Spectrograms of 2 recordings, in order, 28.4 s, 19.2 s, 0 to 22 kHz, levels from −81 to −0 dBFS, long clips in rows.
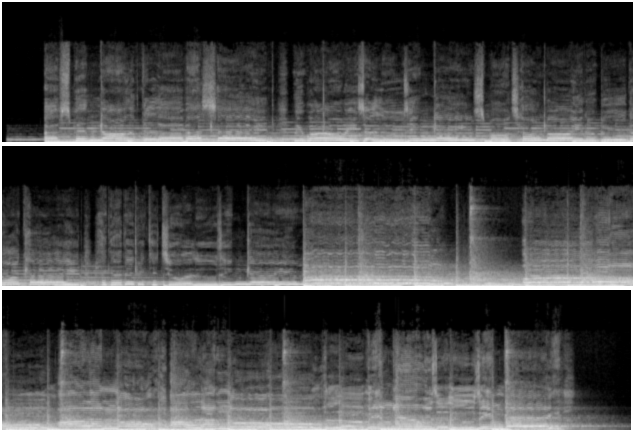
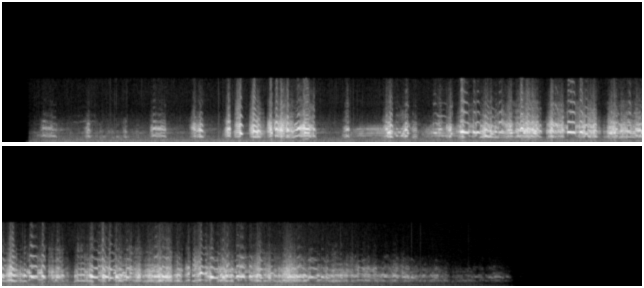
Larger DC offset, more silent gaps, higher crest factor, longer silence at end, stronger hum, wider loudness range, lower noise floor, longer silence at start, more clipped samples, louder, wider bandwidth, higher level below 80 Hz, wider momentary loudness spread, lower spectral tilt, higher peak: neither; neither; about the same, 12 dB vs 16 dB; second, 0.4 s vs 3.05 s; neither; second, 6 LU vs 11 LU; second, -39 dBFS vs -51 dBFS; second, 0.05 s vs 0.6 s; neither; about the same, -13 LUFS vs -12 LUFS; first, 15.5 kHz vs 10.5 kHz; first, -20 dBFS vs -62 dBFS; second, 7 LU vs 21 LU; first, -6.5 dB/octave vs -0.5 dB/octave; about the same, 0 dBFS vs 0 dBFS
